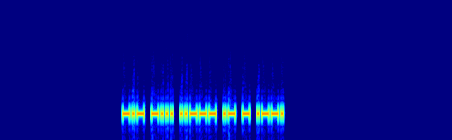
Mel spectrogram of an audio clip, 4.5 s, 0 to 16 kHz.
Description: Morse code, heard as a keyed tone, about 48 wpm, 700 Hz. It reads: KB2ATP
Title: USA Call Signs - 6 Characters - 50wpm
